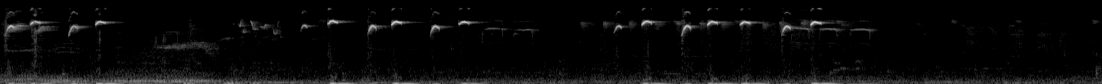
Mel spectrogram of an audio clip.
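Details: A Javan kemade (cigen) in full song, sounding as in the wild, gives thin, high, sharply down-slurred whistles in quick bursts of short notes with brief pauses between. A low rumble is heard at the start.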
